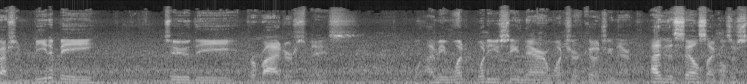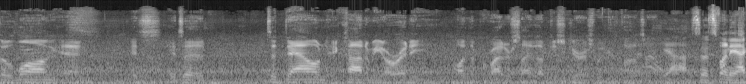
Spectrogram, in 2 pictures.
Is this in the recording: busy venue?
yes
